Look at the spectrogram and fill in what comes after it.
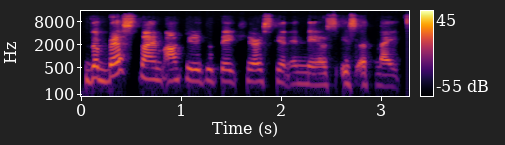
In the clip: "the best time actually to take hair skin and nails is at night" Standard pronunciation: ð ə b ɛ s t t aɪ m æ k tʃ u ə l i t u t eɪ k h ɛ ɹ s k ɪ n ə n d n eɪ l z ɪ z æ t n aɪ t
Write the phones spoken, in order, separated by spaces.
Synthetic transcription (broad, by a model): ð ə b ɛ s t t aɪ m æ k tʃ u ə l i t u t eɪ k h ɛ ɹ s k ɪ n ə n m eɪ l s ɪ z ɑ t n aɪ t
